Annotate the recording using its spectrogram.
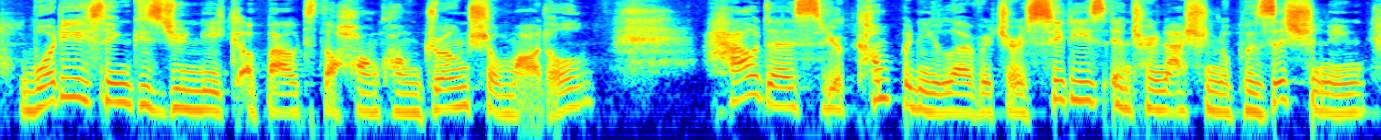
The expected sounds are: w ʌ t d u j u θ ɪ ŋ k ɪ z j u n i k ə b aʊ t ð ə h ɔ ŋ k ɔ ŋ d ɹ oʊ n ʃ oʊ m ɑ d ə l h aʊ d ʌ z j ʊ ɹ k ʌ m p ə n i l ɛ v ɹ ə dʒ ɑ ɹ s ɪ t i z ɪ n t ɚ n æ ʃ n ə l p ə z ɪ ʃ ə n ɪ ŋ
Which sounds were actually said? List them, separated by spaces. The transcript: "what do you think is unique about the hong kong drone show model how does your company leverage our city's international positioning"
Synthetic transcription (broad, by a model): w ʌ t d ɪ j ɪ θ ɪ ŋ k ɪ z j u n i k ə b aʊ t ð ə h ɔ ŋ k ɔ ŋ d ɹ oʊ n ʃ oʊ m ɑ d l h aʊ d ʌ z j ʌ ɹ k ʌ m p ə n i l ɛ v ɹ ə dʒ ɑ ɹ s ɪ t i z ɪ n t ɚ n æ ʃ n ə l p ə z ɪ ʃ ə n ɪ ŋ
